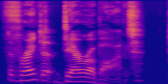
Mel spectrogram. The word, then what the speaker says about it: Darabont: Frank Darabont.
